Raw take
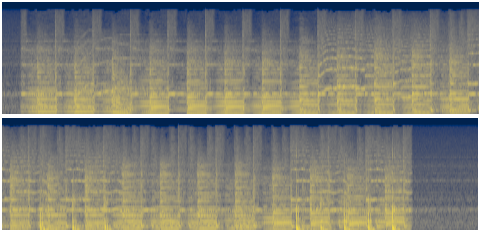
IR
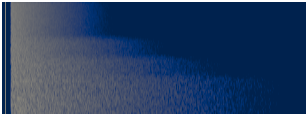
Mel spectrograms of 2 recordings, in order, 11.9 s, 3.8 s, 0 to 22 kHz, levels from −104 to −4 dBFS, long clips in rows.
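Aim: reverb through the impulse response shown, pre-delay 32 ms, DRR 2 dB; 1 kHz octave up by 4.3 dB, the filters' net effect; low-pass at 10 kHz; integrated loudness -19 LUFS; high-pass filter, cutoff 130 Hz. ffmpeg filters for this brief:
-filter_complex "[0:a]highpass=130,lowpass=10000,equalizer=f=1000:t=o:g=6,asplit=2[s0][s1];[1:a]atrim=start_sample=2205,adelay=32[s2];[s1][s2]afir=irnorm=-1:irlink=0,volume=0.376[s3];[s0][s3]amix=inputs=2:normalize=0"

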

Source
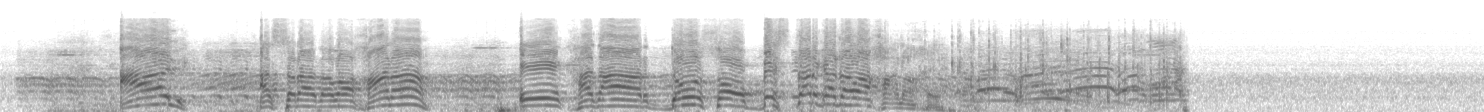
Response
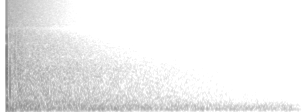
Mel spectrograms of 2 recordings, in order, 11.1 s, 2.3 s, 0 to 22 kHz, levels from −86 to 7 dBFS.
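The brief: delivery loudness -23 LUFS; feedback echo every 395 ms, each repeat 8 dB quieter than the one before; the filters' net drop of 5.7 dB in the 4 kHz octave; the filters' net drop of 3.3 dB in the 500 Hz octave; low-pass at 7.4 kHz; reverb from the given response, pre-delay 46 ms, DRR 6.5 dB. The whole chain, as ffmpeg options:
-filter_complex "[0:a]lowpass=7400,equalizer=f=500:t=o:g=-4,equalizer=f=4000:t=o:g=-7.5,aecho=1:1:395|790|1185|1580|1975:0.398|0.159|0.0637|0.0255|0.0102,asplit=2[s0][s1];[1:a]atrim=start_sample=2205,adelay=46[s2];[s1][s2]afir=irnorm=-1:irlink=0,volume=0.158[s3];[s0][s3]amix=inputs=2:normalize=0,volume=2.51"

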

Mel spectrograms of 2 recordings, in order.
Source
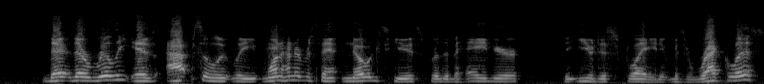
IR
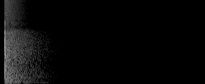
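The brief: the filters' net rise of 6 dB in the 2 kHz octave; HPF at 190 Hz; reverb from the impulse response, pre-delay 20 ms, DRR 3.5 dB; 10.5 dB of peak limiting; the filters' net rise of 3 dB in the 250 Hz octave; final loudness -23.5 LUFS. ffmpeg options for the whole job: -filter_complex "[0:a]highpass=190,equalizer=f=250:t=o:g=5,equalizer=f=2000:t=o:g=7.5,alimiter=level_in=1.06:limit=0.0631:level=0:latency=1,volume=0.944,asplit=2[s0][s1];[1:a]atrim=start_sample=2205,adelay=20[s2];[s1][s2]afir=irnorm=-1:irlink=0,volume=0.0944[s3];[s0][s3]amix=inputs=2:normalize=0,volume=3.35"

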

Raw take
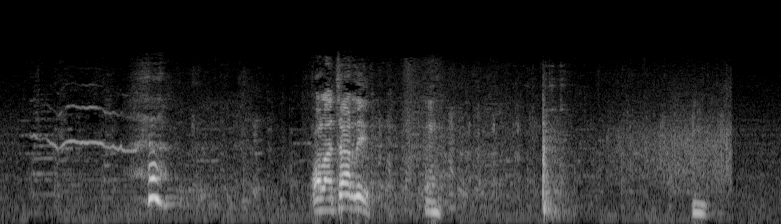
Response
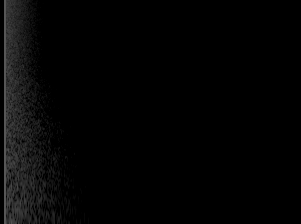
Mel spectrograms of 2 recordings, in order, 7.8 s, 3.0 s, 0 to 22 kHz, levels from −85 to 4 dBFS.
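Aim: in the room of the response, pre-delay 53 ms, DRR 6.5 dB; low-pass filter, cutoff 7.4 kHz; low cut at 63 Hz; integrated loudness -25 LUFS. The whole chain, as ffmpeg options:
-filter_complex "[0:a]highpass=63,lowpass=7400,asplit=2[s0][s1];[1:a]atrim=start_sample=2205,adelay=53[s2];[s1][s2]afir=irnorm=-1:irlink=0,volume=0.562[s3];[s0][s3]amix=inputs=2:normalize=0"

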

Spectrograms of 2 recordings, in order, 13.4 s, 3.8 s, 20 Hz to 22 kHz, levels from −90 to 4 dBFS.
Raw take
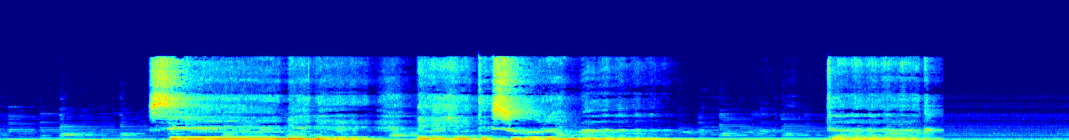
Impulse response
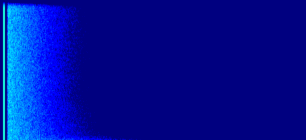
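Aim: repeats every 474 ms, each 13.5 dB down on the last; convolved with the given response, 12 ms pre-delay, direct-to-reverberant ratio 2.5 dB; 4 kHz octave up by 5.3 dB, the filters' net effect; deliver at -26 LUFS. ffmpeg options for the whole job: -filter_complex "[0:a]equalizer=f=4000:t=o:g=7,aecho=1:1:474|948:0.211|0.0444,asplit=2[s0][s1];[1:a]atrim=start_sample=2205,adelay=12[s2];[s1][s2]afir=irnorm=-1:irlink=0,volume=0.944[s3];[s0][s3]amix=inputs=2:normalize=0,volume=0.708"

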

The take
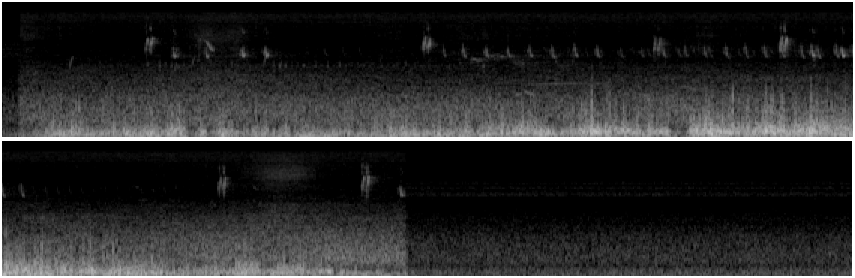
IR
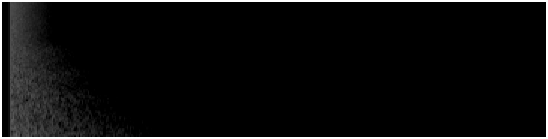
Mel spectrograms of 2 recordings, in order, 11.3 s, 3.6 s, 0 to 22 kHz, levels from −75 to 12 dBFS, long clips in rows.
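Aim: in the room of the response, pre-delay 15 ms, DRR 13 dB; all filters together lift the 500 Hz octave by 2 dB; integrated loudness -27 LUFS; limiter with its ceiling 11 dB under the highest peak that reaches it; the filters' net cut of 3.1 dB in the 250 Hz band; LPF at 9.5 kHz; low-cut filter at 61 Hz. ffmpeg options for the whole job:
-filter_complex "[0:a]highpass=61,lowpass=9500,equalizer=f=250:t=o:g=-5.5,equalizer=f=500:t=o:g=4.5,alimiter=limit=0.158:level=0:latency=1,asplit=2[s0][s1];[1:a]atrim=start_sample=2205,adelay=15[s2];[s1][s2]afir=irnorm=-1:irlink=0,volume=0.0841[s3];[s0][s3]amix=inputs=2:normalize=0"

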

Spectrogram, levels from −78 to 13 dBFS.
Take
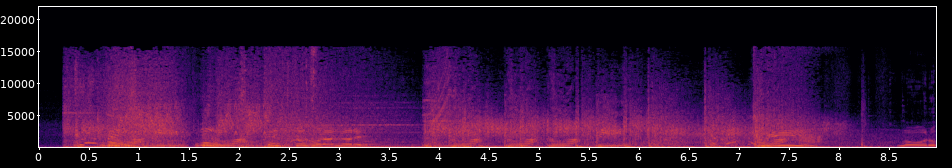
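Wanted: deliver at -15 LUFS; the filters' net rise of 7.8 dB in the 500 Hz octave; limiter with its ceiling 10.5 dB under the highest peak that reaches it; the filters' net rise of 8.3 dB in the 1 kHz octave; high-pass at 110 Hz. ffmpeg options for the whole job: -af "highpass=110,equalizer=f=500:t=o:g=7.5,equalizer=f=1000:t=o:g=8.5,volume=2.99,alimiter=limit=0.531:level=0:latency=1"

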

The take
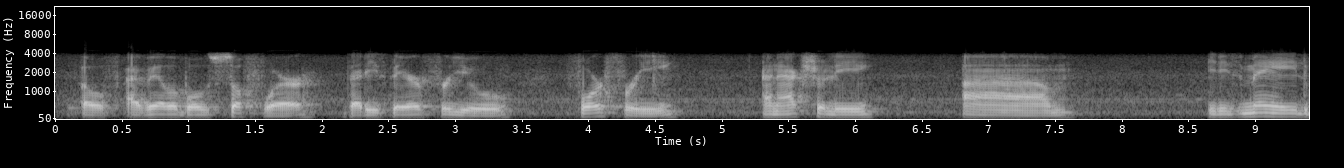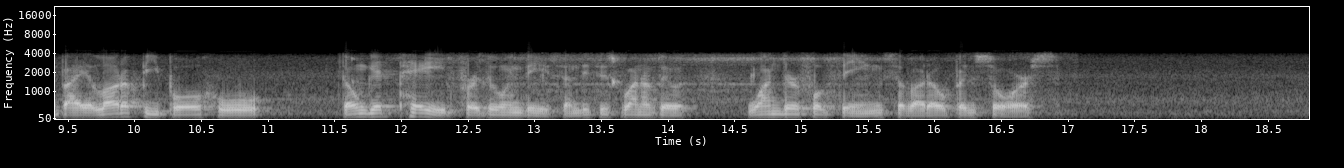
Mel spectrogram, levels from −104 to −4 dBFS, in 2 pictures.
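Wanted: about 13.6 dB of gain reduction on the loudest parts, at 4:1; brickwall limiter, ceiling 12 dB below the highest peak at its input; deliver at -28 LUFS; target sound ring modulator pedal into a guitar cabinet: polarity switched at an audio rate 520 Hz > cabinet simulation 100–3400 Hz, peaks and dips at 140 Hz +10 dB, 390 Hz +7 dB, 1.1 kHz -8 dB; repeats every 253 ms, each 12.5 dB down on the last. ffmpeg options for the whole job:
-af "acompressor=threshold=0.00794:ratio=4,alimiter=level_in=3.98:limit=0.0631:level=0:latency=1,volume=0.251,aecho=1:1:253|506|759:0.237|0.0569|0.0137,aeval=exprs='val(0)*sgn(sin(2*PI*520*n/s))':c=same,highpass=100,equalizer=f=140:t=q:w=4:g=10,equalizer=f=390:t=q:w=4:g=7,equalizer=f=1100:t=q:w=4:g=-8,lowpass=f=3400:w=0.5412,lowpass=f=3400:w=1.3066,volume=10.6"

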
